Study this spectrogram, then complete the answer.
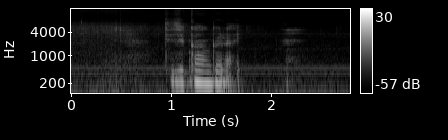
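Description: A young woman speaks briefly and softly close to a microphone.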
